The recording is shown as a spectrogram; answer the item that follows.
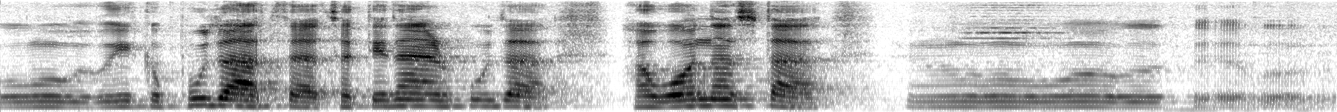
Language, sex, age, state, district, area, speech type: Goan Konkani, male, 60+, Goa, Salcete, rural, spontaneous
